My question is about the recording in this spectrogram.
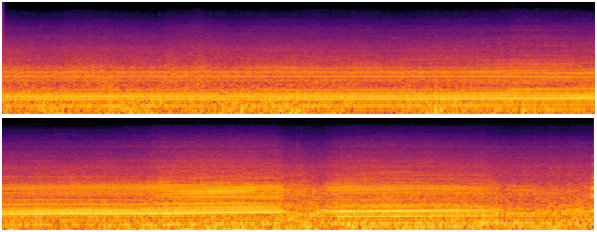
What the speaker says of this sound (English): the only time you hear the exhaust, see how I'm like slowly rolling on?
